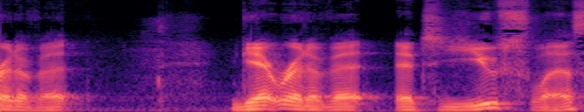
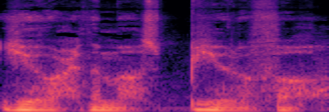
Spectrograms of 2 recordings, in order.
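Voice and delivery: low, deep, whispered smooth-talker voice. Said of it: "In, like, that deep voice".

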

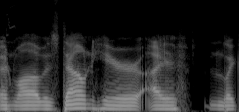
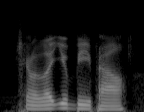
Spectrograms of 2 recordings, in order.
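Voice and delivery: ordinary talk

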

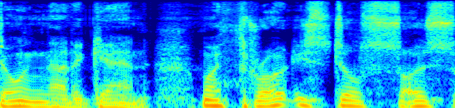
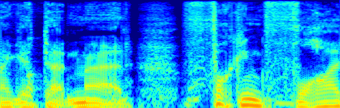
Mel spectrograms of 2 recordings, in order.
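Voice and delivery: usual speaking voice

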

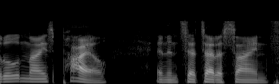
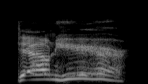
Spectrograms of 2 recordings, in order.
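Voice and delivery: orc yelling, higher and louder; 12 semitones higher, 5 dB louder than usual. Voicing an orc calling the other orcs: orc screaming. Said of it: "he screams out".

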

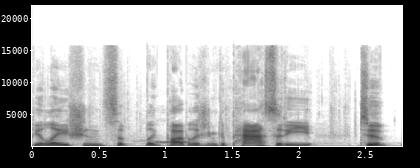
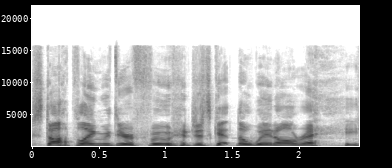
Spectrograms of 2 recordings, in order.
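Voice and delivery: put-on, pitched-up, screaming commentator voice; 5 semitones higher than usual. Retelling telling a player to stop playing with his food: imitating commentator screaming. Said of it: "like, commentator screaming at San".

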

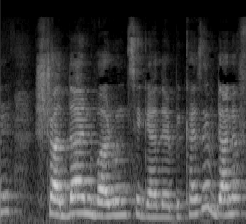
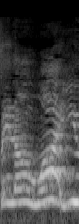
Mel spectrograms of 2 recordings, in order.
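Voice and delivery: put-on scream, higher and louder; 11 semitones higher, 6 dB louder than usual. Retelling what a casting director shouted: imitating someone shouting. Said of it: "She was shouting".

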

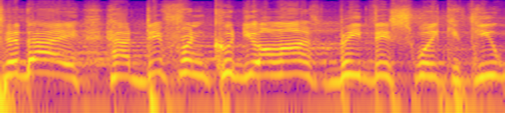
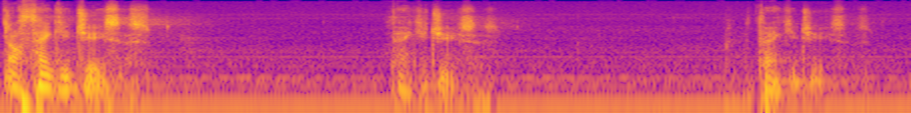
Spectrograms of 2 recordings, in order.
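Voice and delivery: put-on under-the-breath mutter, much quieter; 13 semitones lower, 12 dB quieter than usual. Recalling a staff member's constant habit at meetings, imitating muttering under his breath. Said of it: "constantly say under his breath".

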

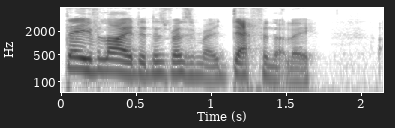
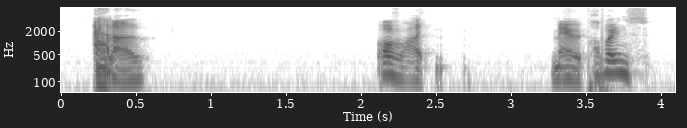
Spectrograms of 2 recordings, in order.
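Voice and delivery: exaggerated put-on Cockney, sore throat; 2 semitones lower than usual.

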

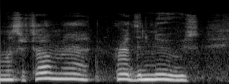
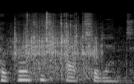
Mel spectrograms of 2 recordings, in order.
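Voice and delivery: plain

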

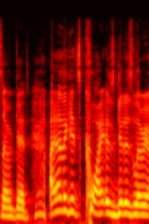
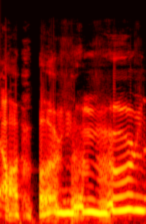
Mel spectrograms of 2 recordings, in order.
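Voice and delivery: put-on strained voice, stifled laughter held in; 3 semitones higher than usual. Imitating a voice in a clip straining not to laugh: imitating a strained voice holding in laughter. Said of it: "you can hear he's struggling to, like, not laugh".

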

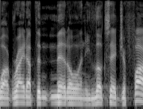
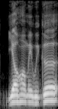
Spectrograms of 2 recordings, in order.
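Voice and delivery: American street slang dialect delivery; 2 semitones higher, 5 dB louder than usual. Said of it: "I can do it in Ebonic".

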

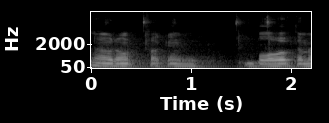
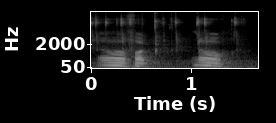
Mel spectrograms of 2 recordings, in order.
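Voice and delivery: caught off guard, panicking exclamation; 4 semitones higher, 4 dB louder than usual. Streamer reacting mid-game, panicking. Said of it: "I'm panicking".

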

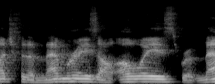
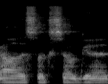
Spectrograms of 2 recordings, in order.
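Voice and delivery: soft, half-whispered aside spoken to oneself; 5 semitones lower, 7 dB quieter than usual. Imitating a friend drunk-cooking a quesadilla: imitating someone half-whispering to themselves. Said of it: "whispering to yourself".

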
